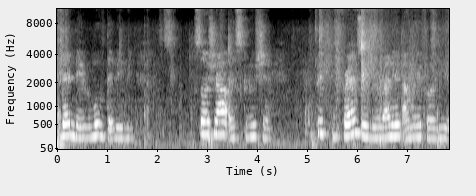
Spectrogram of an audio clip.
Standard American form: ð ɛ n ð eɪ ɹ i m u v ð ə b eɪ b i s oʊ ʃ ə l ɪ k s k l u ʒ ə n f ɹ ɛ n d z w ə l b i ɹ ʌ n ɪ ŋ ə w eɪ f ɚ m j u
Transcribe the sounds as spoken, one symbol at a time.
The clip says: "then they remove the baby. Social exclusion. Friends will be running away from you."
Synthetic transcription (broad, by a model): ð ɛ n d eɪ ɹ i m u v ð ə b eɪ b i s oʊ ʃ ə l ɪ k s k l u ʃ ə n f ɹ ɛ n d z w ə l b i ɹ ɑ n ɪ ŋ ə w eɪ f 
